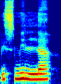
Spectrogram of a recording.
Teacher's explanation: in the word Bismillah, we say lam very light because there is a kasra before it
